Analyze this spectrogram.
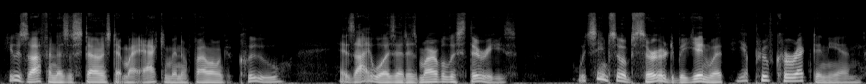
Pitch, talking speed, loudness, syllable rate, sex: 115 Hz, 220 wpm, -20 LUFS, 6.5 syllables/s, male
